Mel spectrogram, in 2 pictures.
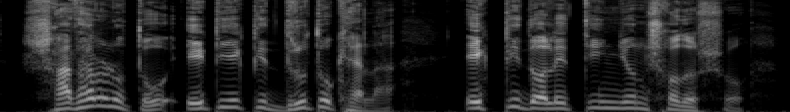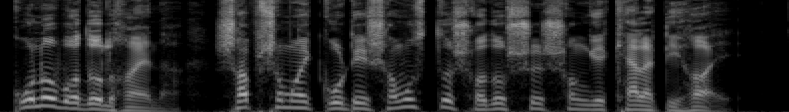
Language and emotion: Bengali, neutral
